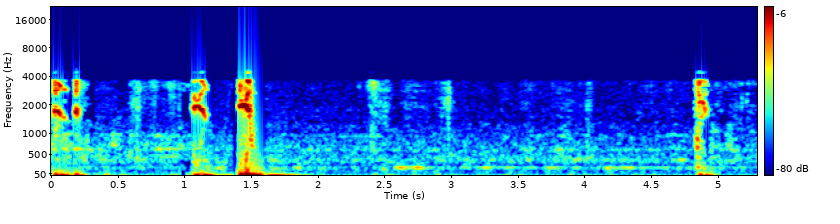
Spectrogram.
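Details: Peregrine falcon 5CB at PGE Toruń with prey, 30 March 2022, giving four short, harsh, scratchy calls, three bunched in the first second and a half and one more after a pause, with faint knocks between.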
